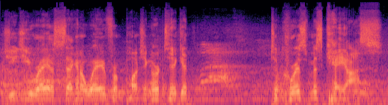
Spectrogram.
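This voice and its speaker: A man working as a wrestling commentator, calling play-by-play excitedly with emphatic exclamations. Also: a little high, unhurried, vocal fry. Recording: loud music and crowd behind. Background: wrestling crowd and music.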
